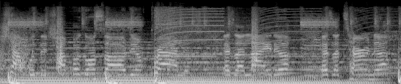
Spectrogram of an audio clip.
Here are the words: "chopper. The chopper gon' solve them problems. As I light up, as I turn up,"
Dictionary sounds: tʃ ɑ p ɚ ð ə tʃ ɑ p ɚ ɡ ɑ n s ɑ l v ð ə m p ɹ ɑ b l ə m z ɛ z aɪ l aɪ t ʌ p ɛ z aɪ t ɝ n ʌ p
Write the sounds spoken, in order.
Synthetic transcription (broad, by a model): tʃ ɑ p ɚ ð ə tʃ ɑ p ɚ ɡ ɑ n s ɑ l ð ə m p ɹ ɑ l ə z z aɪ l aɪ t ʌ p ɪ z aɪ t ɝ n ʌ p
